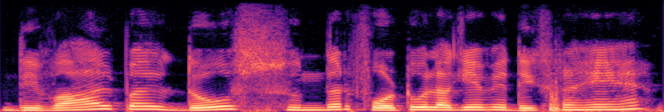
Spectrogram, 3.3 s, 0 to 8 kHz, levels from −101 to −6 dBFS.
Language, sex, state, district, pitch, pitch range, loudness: Hindi, male, Jharkhand, Ranchi, 175 Hz, 160-200 Hz, -15 LUFS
